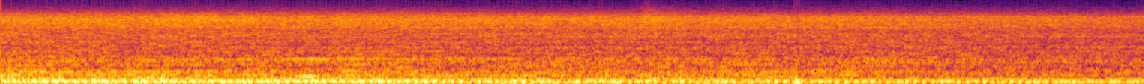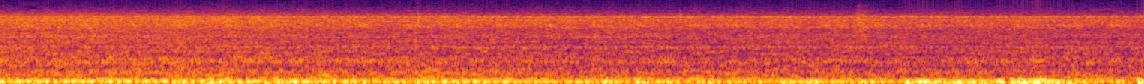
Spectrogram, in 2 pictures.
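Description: A low, steady engine hum, like a motor vehicle idling, slowly growing quieter.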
